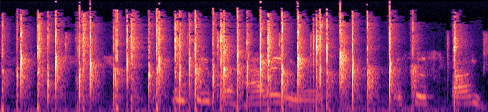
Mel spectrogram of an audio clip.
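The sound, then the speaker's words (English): A short round of applause: quick, sharp, uneven claps from a few hands, with people talking over the clapping for much of its length. “Let's give her a round of applause, please.”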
